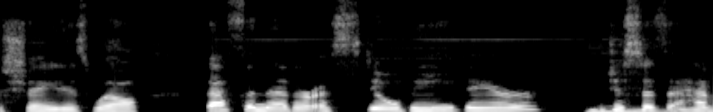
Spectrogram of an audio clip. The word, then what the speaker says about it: Astilbe: Let's see this one here, Visions in White, Chinese Astable. I think they pronounce it Astilbe. Astilbe. That sounds more phonetically correct.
